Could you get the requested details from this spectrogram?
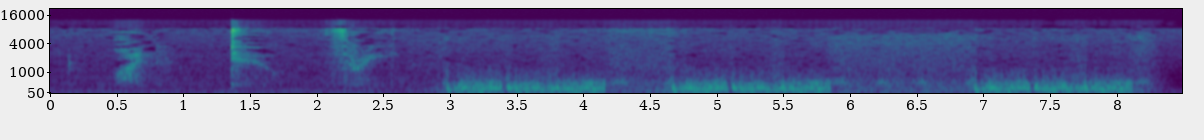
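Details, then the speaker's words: Chest auscultation with a stethoscope while the patient whispers "1, 2, 3": the whispered words are louder and clearer than normal, indicating whispered pectoriloquy, which suggests consolidation of lung tissue. "when these sounds are louder and clearer than normal as in this example whispered pectoriloquy is present"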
